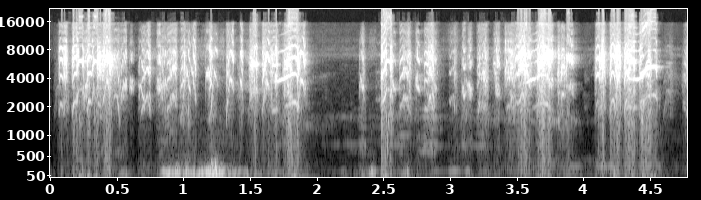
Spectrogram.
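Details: Olive-backed sunbird colony: bursts of bright, high, tinkling chirps and quick upward-slurred notes come in clusters with short silent gaps, plus a brief low rumble early on.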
